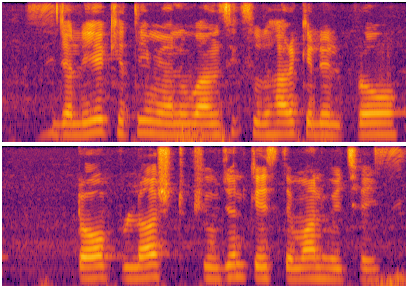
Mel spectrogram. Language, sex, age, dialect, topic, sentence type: Magahi, female, 18-24, Western, agriculture, statement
